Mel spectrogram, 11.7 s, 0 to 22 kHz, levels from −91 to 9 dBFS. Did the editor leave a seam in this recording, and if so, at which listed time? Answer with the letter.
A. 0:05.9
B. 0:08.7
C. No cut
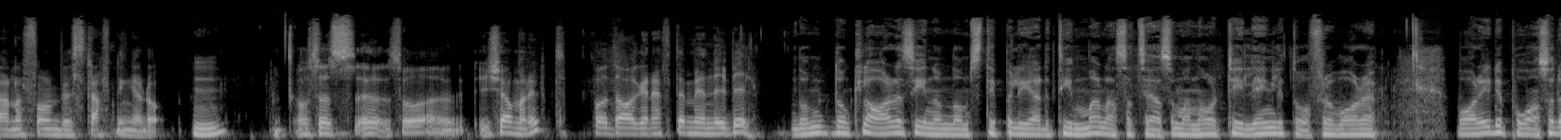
A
